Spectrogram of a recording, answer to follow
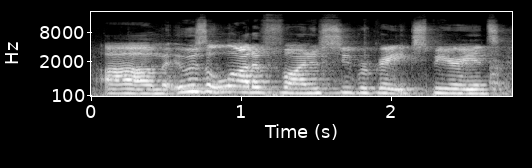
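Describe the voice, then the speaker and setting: A young woman does a stand-up set on a club stage, her voice a little high, fairly quick and fairly bright, chatty and full of "you know" asides. The club sounds echoey, and the live audience can be heard laughing.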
